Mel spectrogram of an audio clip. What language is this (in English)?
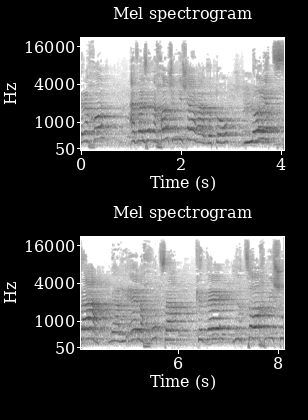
Hebrew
